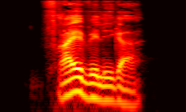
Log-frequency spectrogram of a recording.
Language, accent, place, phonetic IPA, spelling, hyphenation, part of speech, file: German, Germany, Berlin, [ˈfʁaɪ̯ˌvɪlɪɡɐ], Freiwilliger, Frei‧wil‧li‧ger, noun, De-Freiwilliger.ogg
- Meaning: 1. volunteer (male or of unspecified gender) 2. inflection of Freiwillige: strong genitive/dative singular 3. inflection of Freiwillige: strong genitive plural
